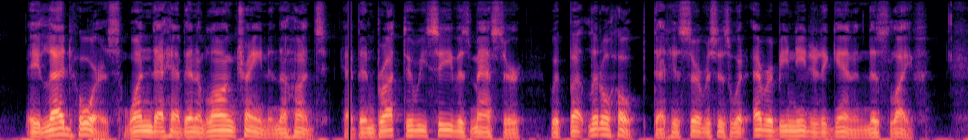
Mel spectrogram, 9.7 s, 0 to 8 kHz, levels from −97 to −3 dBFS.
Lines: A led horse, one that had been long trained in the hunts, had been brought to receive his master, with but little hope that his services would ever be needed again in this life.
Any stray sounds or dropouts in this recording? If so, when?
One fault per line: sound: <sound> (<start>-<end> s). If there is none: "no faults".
sound: dropout (3.5-3.5 s)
